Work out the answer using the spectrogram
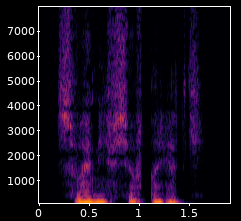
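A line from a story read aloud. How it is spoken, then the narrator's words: Whisper. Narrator (Russian): прошептала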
